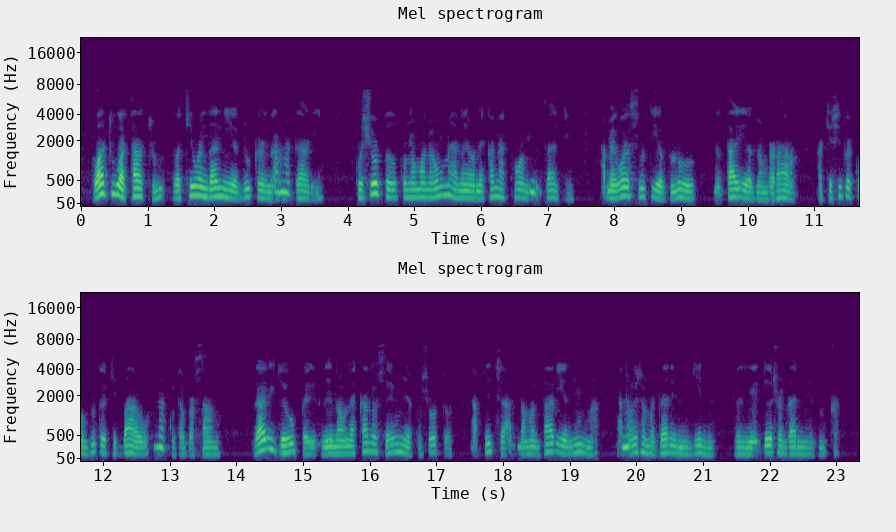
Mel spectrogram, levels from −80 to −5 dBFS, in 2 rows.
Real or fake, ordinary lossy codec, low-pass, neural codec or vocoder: fake; AAC, 32 kbps; 7.2 kHz; autoencoder, 22.05 kHz, a latent of 192 numbers a frame, VITS, trained on one speaker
